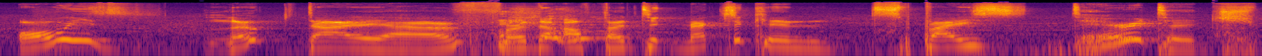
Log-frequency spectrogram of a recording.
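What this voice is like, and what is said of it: Yoda impression. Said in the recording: “in a Yoda voice”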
